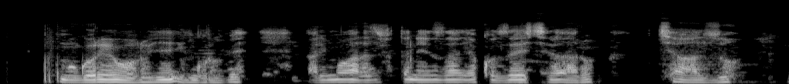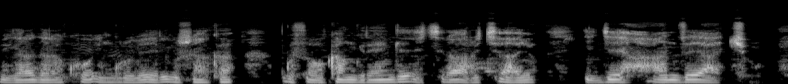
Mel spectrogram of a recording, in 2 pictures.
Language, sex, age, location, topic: Kinyarwanda, male, 25-35, Musanze, agriculture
